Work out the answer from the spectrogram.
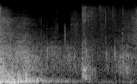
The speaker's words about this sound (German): Nachher legt man sich auf eine Matte, bringt das Gewehr in Position und zielt. Trotz Gehörschutz blasst es einem fast durch weg.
